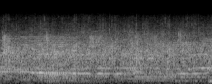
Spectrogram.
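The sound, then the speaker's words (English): A church audience claps its hands during a lively worship service, a dense, steady wash of many hands clapping at even loudness throughout. “All over the building, I want you to clap your hands.”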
